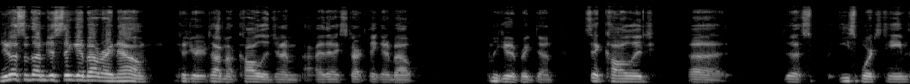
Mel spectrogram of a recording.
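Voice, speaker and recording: A man's medium-pitched, fairly quick delivery with ordinary pitch variation, an ordinary speaking voice. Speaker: podcast co-host. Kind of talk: casual chat.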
